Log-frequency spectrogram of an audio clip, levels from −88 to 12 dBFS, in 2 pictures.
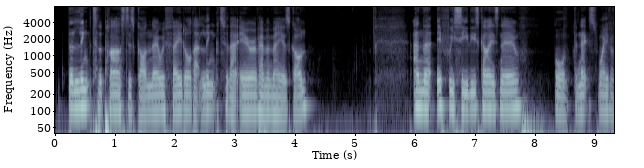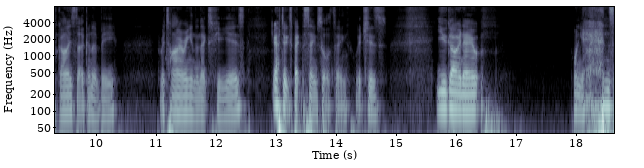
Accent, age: British, 30-49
